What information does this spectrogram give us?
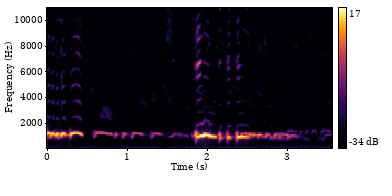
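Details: Local zebra dove singing actively with a big voice, used as a lure to get other zebra doves calling: rapid rolling cooing notes at mid pitch, a short phrase, a pause, then a louder, denser burst near the middle.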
